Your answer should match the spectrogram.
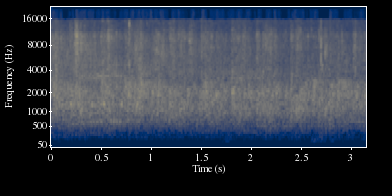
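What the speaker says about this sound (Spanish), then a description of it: "Si gustan aplaudir" An audience applauds at a legal panel event, a steady, dense wash of clapping from many hands held at an even level for a few seconds without any voices.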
